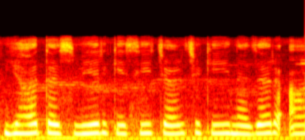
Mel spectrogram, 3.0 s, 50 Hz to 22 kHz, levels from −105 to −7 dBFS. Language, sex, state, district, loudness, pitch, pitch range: Hindi, female, Madhya Pradesh, Dhar, -14 LUFS, 250 Hz, 240-255 Hz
